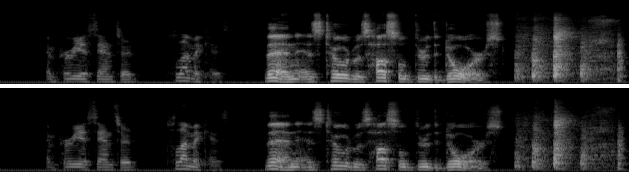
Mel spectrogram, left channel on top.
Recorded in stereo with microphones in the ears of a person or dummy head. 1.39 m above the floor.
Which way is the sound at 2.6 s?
40° left (ahead or behind).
